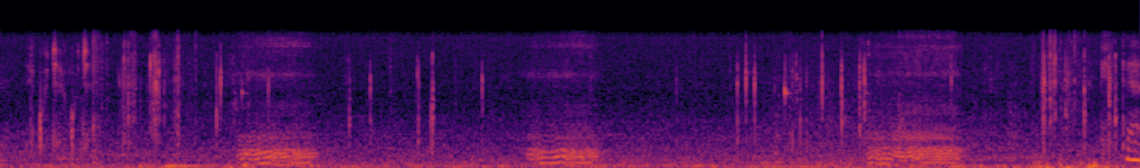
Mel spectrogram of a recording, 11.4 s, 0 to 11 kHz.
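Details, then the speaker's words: Grandmother snoring at 8:45 in the evening: loud, low, rattling snores about every three seconds, roughly 20 a minute, over crackling handling noise. "como ronca la abuela es una hija de putana terrible para vos má Bueno un besito"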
